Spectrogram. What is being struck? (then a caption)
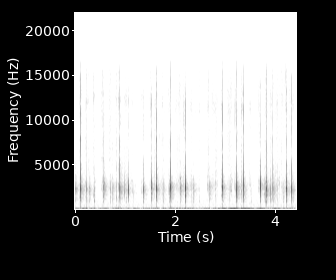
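Mechanical keyboard with aluminium case, polycarbonate plate and plastic keycaps. Fingertips type rapidly on a compact Think6.5 mechanical keyboard with Bsun Lollipop switches, an aluminum case, a PC plate and plastic keycaps, resting on a felt mat. About two dozen short, sharp clacks, each dying away almost at once, form a fast, uneven rhythm. The clicks are bright and centered around 2.3 kHz, with a light low thud beneath.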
